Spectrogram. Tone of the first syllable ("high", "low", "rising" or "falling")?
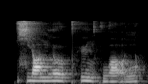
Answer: high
